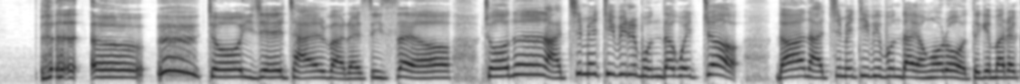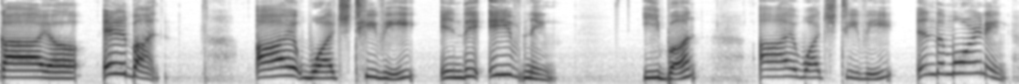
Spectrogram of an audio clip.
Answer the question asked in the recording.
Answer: 그래서 2번에 I watch TV in the morning.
